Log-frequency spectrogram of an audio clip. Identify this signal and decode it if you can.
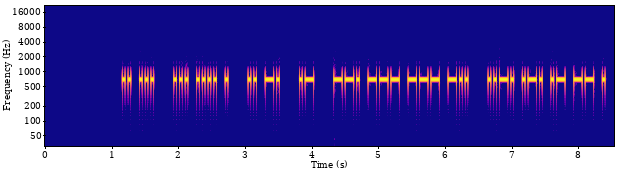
Morse code, heard as a keyed tone, about 28 wpm, 700 Hz. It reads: IS SHE IN A GOOD FRAME
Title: Sentences from Top 1000 Words - Review Part 6 - 28wpm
